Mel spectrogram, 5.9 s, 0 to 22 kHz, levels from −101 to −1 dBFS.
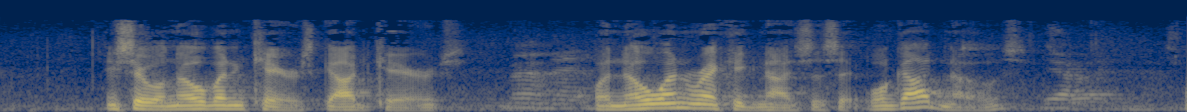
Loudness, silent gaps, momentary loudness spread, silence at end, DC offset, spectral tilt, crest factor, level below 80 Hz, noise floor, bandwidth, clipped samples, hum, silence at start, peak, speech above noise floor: -31 LUFS; none; 22 LU; 0.25 s; under 0.1%; -6.5 dB/octave; 20 dB; -68 dBFS; -59 dBFS; 11 kHz; under 0.1%; none; 0.5 s; -12 dBFS; 28 dB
